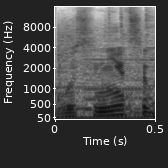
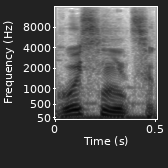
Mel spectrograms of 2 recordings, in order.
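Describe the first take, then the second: First: The stress falls nearer the middle of the word. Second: The stress falls on the first syllable. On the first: The speaker calls it wrong. "ударение хотят сдвинуть ближе к середине слова" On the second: The speaker calls it right. "только так"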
